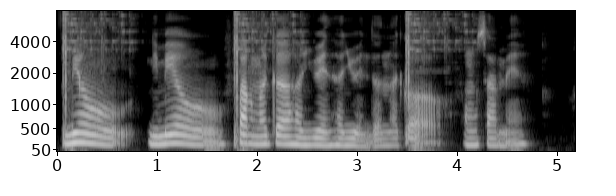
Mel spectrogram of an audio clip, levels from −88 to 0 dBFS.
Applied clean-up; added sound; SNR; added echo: classical method log-MMSE.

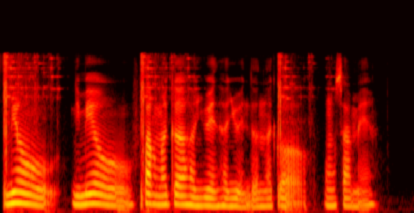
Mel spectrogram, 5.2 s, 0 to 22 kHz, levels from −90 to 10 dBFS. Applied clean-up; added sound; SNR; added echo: neural mask model RNNoise.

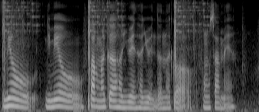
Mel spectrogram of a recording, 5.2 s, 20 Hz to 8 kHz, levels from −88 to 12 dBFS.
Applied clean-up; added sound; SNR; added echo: none; Shatter / Crushing; 13 dB; none.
